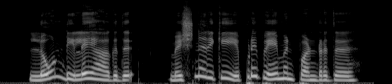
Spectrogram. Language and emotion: Tamil, sad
